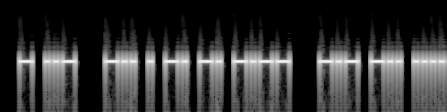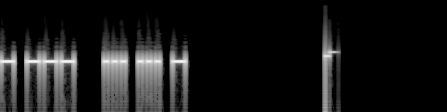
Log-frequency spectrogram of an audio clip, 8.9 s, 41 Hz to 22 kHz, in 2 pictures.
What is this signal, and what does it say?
Morse code, heard as a keyed tone, about 28 wpm, 700 Hz. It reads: TU DENNY KD4O SST
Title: K1USN SST QSO Practice - 28wpm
